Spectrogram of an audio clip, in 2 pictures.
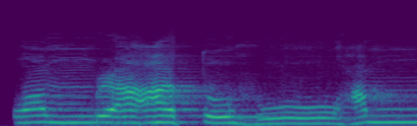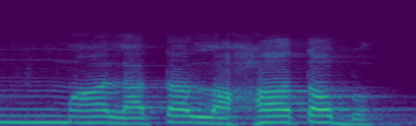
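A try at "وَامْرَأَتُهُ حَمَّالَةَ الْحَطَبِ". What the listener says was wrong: এই যে ওয়ামরাতুহু হইল কেন? এখানে র তো আমাদের মোটা, এখন যদি এখানে ওয়াকফ করেন ওয়ামরাতু, ওয়ামরাতু, ঠিক আছে। এখানে জানি র এর পরে আছে হামজা, র আ, র আ, ওয়া ওয়া ওয়াম র আ তু, তু যদি আমরা ওয়াকফ করি তাহলে ওয়ামরাতু, আর যদি না ওয়াকফ করি তাহলে ওয়ামরাতুহু হাম্মালাতাল হাতাব।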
